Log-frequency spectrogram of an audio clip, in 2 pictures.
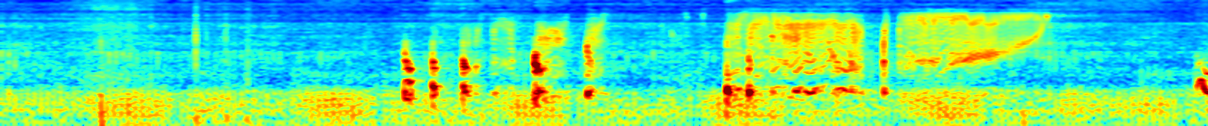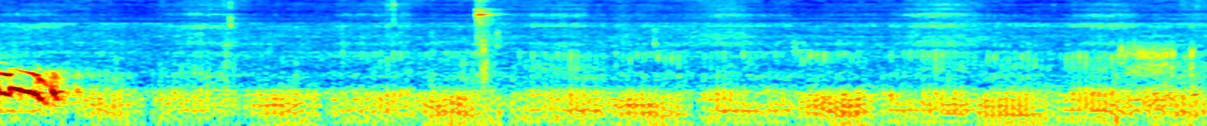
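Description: Orange tabby cat purring, a faint, low, steady purr while it is stroked. A few gurgles of a person's stomach growling after a meal come through: a rising gurgle about five seconds in and a short falling one at about eight seconds.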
